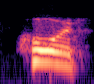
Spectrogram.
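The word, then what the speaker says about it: ਹੋਰ: But they will just say the word whore. Huh? Hort. Whore? Like a whore? Whore. Whore. Whore. It just means what's up. It's H-O-R. So it sounds like the word whore.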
